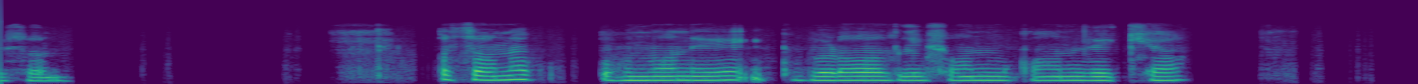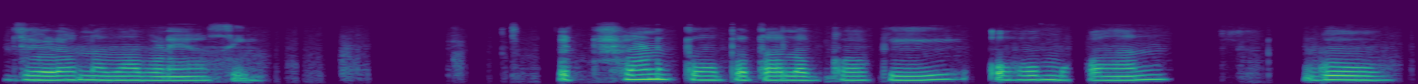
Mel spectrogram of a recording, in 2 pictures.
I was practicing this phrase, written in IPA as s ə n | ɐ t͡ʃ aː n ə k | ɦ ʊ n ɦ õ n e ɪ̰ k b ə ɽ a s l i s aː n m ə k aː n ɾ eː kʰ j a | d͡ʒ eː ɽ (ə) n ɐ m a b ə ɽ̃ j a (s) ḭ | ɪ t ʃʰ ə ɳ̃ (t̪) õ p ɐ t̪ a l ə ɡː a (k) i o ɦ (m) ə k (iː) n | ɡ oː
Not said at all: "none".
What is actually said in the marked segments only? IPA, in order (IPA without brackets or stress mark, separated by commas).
a, s, t̪, k, m, aː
